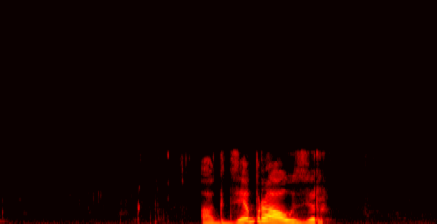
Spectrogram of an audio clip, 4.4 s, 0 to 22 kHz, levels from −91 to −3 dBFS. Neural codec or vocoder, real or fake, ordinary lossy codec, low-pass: none; real; none; 7.2 kHz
